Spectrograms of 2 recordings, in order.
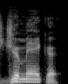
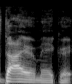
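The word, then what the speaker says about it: D'yer Mak'er: Roll their eyes and say it's Jamaica no it's not it's Dyer maker it's spelled d-y-e-r now it's supposed to be a tribute to reggae music the term dire maker if used with a West Indies accent is supposed to sound like Jamaica like did you make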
